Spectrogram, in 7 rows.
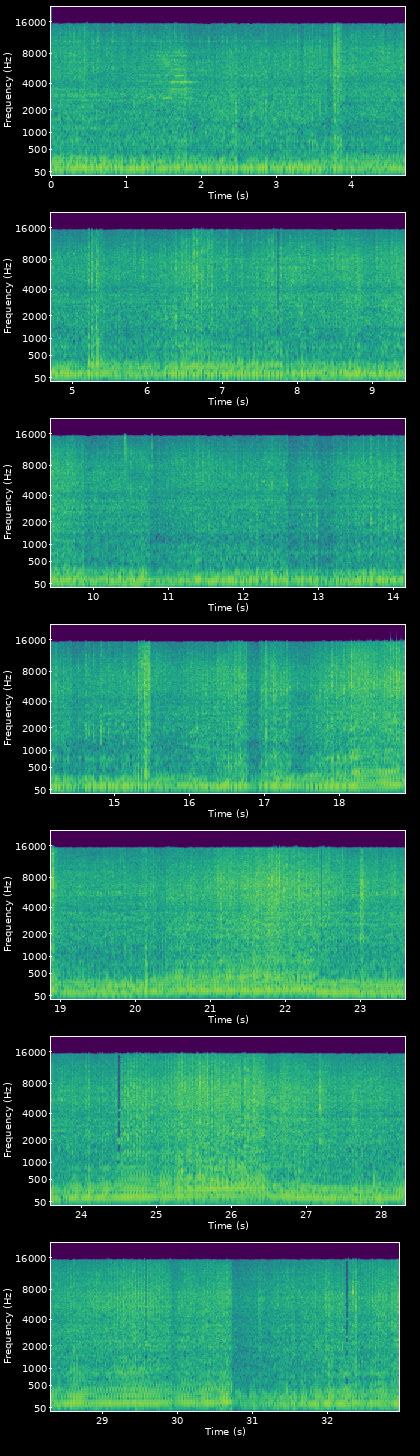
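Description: Harley-Davidson Sportster 72's 1200 cc V-twin engine running as the motorcycle is ridden, heard from the rider's position. It holds steady for the first half, then rises and falls in pitch several times in the second half as the throttle is opened and closed.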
